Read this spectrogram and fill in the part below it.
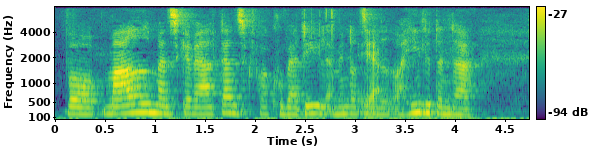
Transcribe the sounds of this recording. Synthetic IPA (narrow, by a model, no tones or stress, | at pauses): ʋɒmɑ̈ːð̞̩ˠmænsɡ̥æʋæːɐd̥æn̰sɡ̥fɒ̽ækʰuʋæːɐd̥e̝̰ːlæme̝nd̥ʁɐt͡sʰlð̩ˠɒ̽ɦe̝ːləd̥end̥æɐ̰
